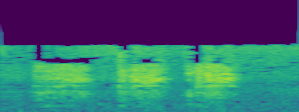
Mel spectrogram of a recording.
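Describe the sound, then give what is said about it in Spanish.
Three muffled, breathy coughs, made to sound the way a cough would on Mars, each about half a second long with short even gaps, dull and thin with no deep chest tone. “Vamos a repetir la tos en la Tierra y la tos en Marte. That's coughing on Mars.”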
